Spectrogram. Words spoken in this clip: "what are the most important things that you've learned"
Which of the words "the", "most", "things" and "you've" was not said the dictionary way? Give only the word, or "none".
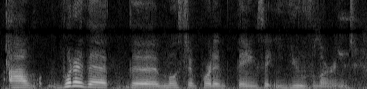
none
